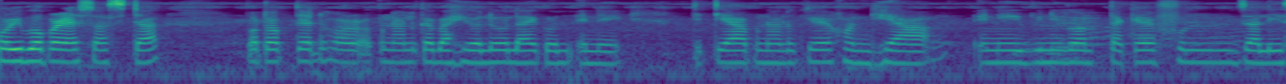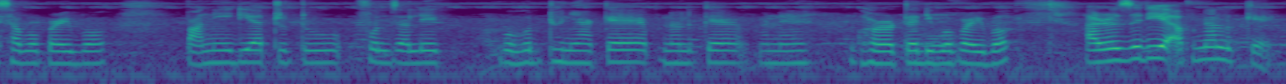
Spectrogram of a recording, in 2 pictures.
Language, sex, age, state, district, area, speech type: Assamese, female, 18-30, Assam, Nagaon, rural, spontaneous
